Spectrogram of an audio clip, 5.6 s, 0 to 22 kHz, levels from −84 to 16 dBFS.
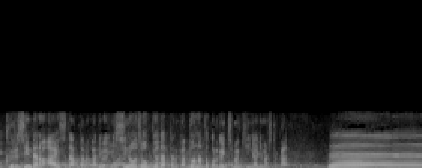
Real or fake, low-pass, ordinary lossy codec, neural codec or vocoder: real; 7.2 kHz; none; none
